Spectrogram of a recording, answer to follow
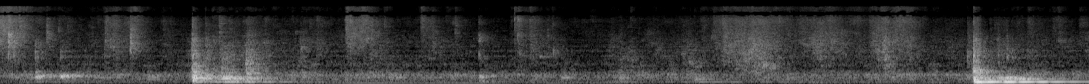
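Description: Mugfuls of water thrown against a tiled wall and splashing down. There are several separate splashes, with water scooped from a bucket in between.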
